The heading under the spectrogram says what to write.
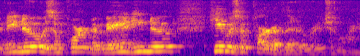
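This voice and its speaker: Fairly quick speech from a man, with audible room echo and noticeable background noise. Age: 70s. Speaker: community volunteer organizer and donor. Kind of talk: speech at a breakfast event. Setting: event with live audience.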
